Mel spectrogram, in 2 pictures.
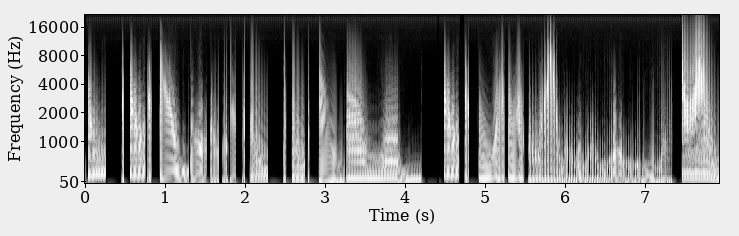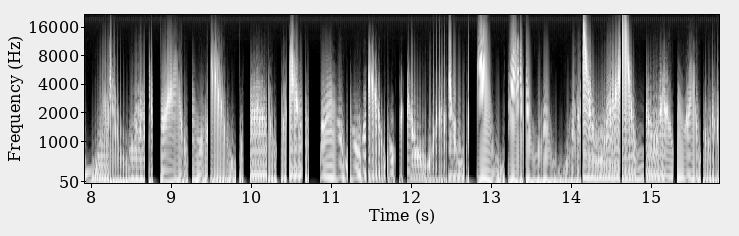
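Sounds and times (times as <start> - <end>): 
synth bass loop in A minor: 0.0 - 15.8.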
